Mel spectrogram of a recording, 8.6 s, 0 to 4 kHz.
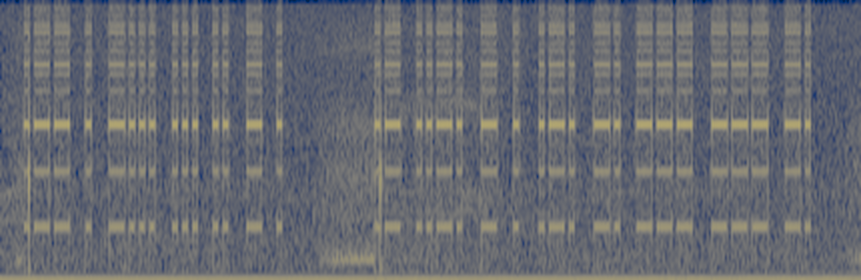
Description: Morse code, heard as a keyed tone, about 24 wpm, 1360 Hz. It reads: WEBSITE AFTERNOON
